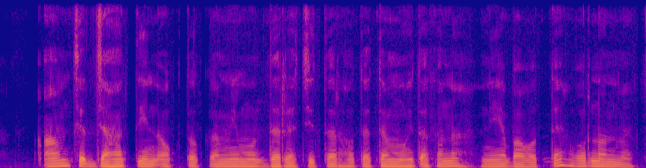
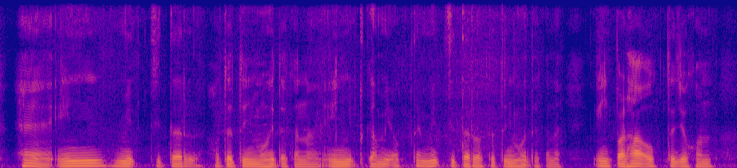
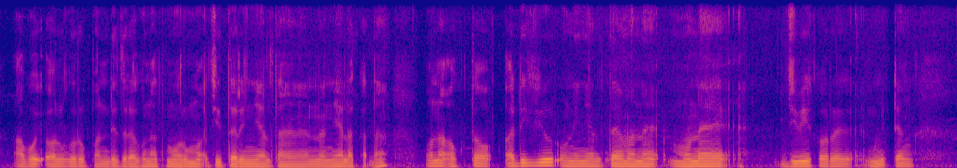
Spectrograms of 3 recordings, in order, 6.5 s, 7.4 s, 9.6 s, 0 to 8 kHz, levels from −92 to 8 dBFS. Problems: background sounds at intervals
